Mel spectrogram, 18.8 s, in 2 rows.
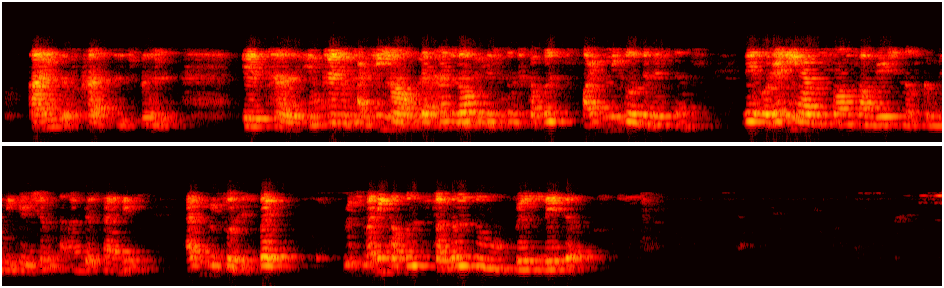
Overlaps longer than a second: present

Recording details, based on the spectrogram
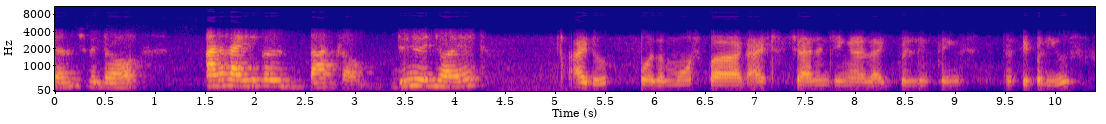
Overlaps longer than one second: none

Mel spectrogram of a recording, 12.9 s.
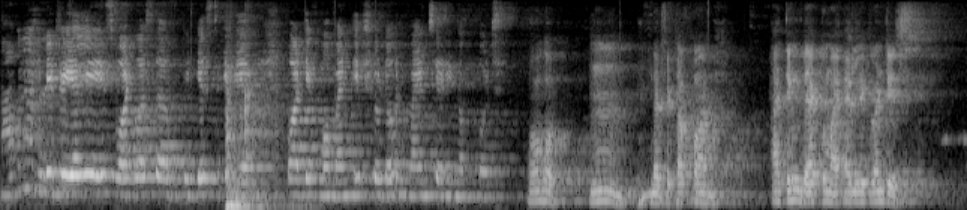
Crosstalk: none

